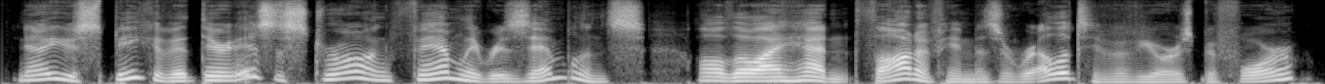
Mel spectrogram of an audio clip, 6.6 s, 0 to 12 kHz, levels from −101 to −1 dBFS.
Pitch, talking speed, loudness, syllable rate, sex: 160 Hz, 210 wpm, -18 LUFS, 5.7 syllables/s, male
